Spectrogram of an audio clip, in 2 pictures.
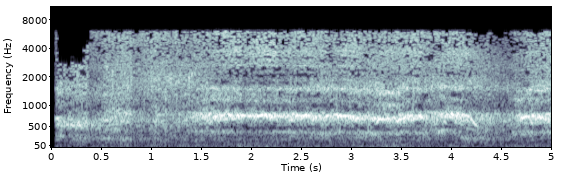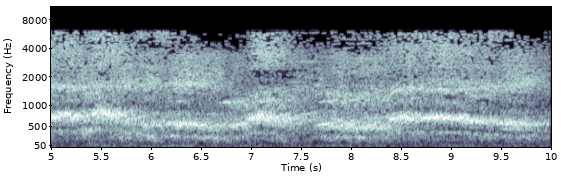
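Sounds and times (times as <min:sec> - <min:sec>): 
football crowd chanting: 0:00.0 - 0:09.9.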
